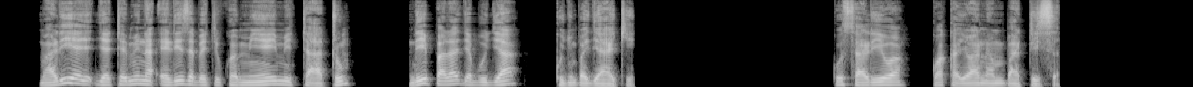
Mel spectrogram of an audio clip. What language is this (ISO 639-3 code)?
mgv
